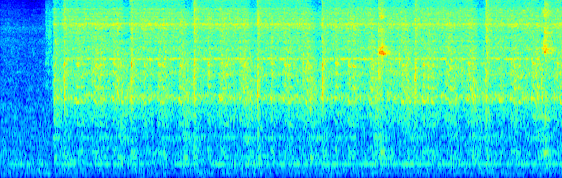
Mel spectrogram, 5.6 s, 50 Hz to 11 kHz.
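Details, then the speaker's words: 42-year-old motorcycle after starter repair, key-bypassed ignition, spark just confirmed: thin steady starter whir with faint even ticks, engine turns over but never fires; cranks, no start, starting fluid next. "Okay, I'm tired of playing around with this thing. We're gonna put some starting fluid in it. Maybe that'll kick it off."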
